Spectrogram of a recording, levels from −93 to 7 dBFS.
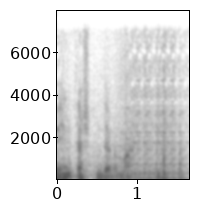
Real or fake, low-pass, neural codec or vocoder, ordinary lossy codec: fake; 7.2 kHz; codec, 16 kHz, 0.4 kbps, LongCat-Audio-Codec; none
